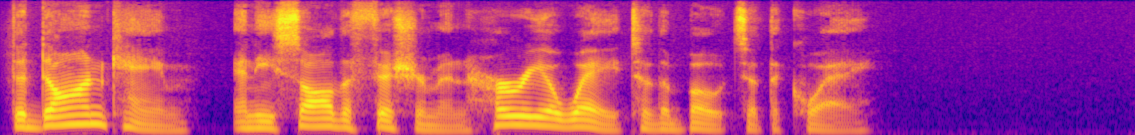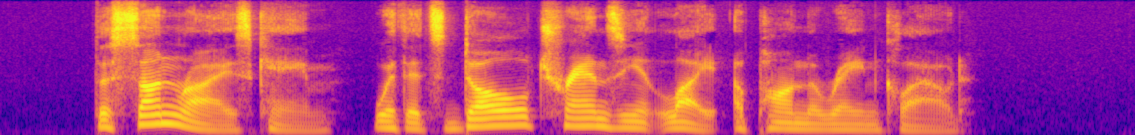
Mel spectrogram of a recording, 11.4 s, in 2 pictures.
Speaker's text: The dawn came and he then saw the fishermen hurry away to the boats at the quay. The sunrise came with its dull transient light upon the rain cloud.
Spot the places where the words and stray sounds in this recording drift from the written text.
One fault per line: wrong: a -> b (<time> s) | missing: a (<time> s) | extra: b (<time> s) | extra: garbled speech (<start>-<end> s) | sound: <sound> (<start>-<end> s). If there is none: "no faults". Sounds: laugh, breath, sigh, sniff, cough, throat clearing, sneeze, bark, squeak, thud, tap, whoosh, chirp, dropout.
missing: then (1.4 s)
